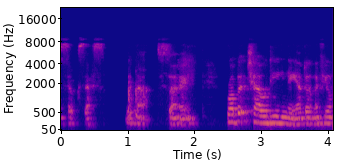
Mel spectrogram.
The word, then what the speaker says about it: Cialdini: Robert Cialdini. Is that how you pronounce his name?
